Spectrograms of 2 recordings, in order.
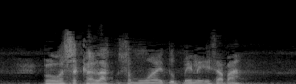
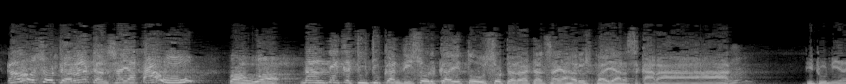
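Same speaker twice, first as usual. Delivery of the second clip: high, loud, slow preaching at full force; forceful preaching; 8 semitones higher, 9 dB louder than usual. Acted. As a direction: hammer the point home to the congregation. Preacher driving home a point. (khotbah berapi-api, keras dan tinggi)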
